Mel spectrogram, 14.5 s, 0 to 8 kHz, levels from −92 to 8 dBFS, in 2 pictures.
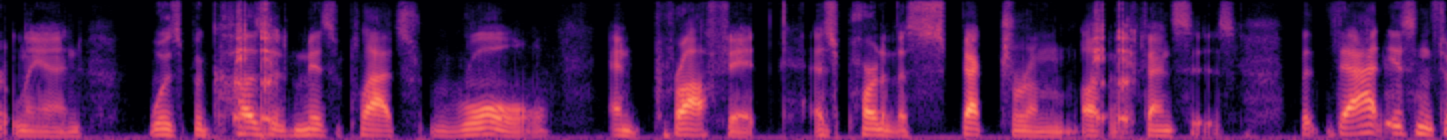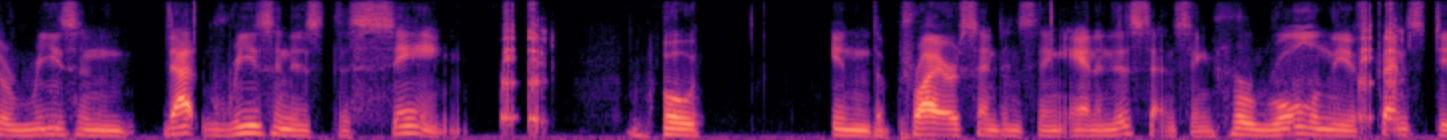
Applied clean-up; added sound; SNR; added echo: neural diffusion model UNIVERSE++.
